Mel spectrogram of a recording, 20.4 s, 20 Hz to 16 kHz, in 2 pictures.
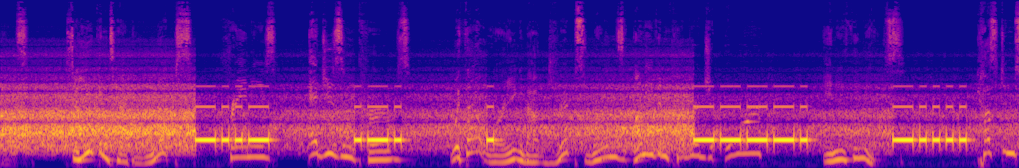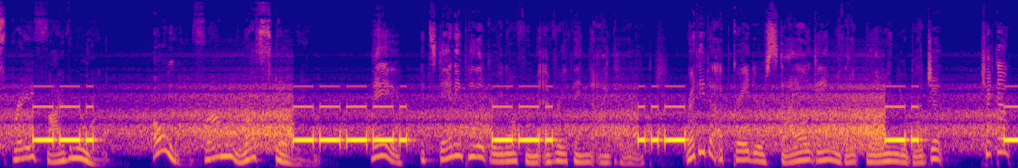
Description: Morse code, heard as a keyed tone, machine-sent, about 18 wpm, spaced as for 8 wpm, 520 Hz, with speech in French. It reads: XRE 96G 9GU …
